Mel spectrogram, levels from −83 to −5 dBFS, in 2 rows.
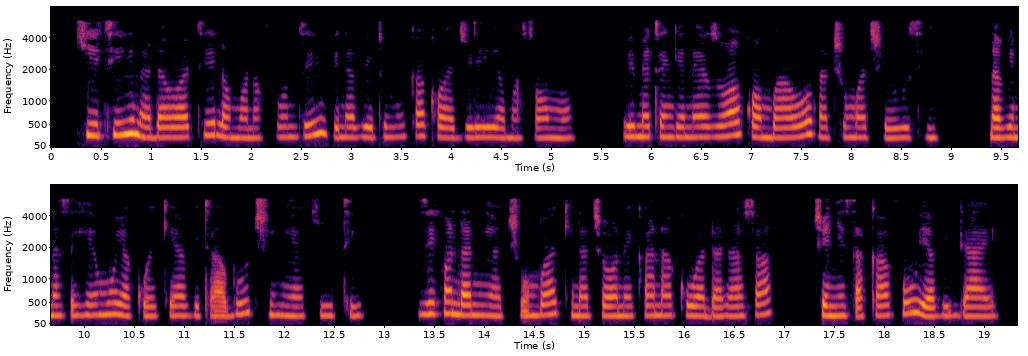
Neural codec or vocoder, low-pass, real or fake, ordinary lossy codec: codec, 16 kHz, 16 kbps, FunCodec, trained on LibriTTS, 50 frames a second; 7.2 kHz; fake; MP3, 24 kbps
